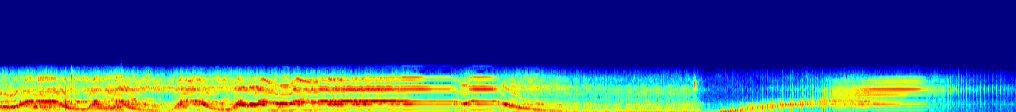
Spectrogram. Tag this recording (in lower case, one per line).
effects unit
distortion
music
